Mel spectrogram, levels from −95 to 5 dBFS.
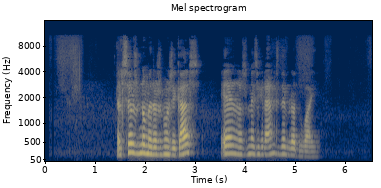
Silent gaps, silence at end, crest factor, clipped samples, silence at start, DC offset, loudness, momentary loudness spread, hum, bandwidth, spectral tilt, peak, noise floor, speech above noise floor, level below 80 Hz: none; 1.15 s; 22 dB; under 0.1%; 0.55 s; under 0.1%; -26 LUFS; 13 LU; none; 11 kHz; -5.5 dB/octave; -6 dBFS; -75 dBFS; 49 dB; -80 dBFS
